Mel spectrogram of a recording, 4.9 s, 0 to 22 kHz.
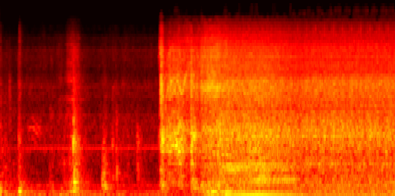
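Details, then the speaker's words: Mazda 3 after new engine mounts were fitted; it previously had a hard miss sound under acceleration. Starter whirs briefly, then the engine catches and settles into an even, steady idle with no rumble or miss. Normal start and idle. "well it runs absolutely smooth let's go for a drive well as you remember it had a very very hard miss sound when it was accelerating right now it's so smooth you can't even feel it right now"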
